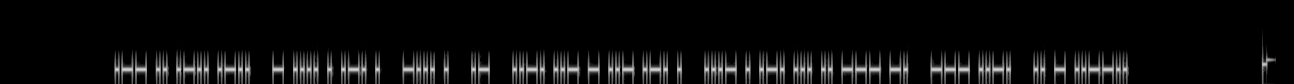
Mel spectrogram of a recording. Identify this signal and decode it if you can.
Morse code, heard as a keyed tone, about 34 wpm, 700 Hz. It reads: WILL THERE BE A FUTURE VERSION OF IT?
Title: Sentences from Top 1400 Words 35wpm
